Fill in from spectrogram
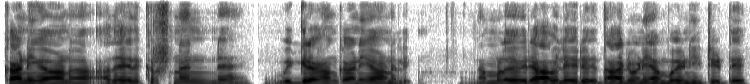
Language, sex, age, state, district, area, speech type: Malayalam, male, 18-30, Kerala, Wayanad, rural, spontaneous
